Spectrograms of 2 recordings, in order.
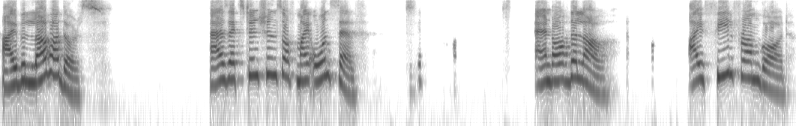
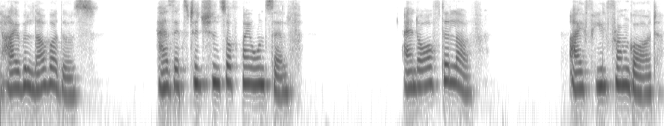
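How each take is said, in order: First: It is said loudly. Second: It is said very softly.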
